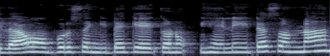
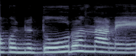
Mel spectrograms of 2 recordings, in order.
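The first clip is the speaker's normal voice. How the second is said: ordinary delivery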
